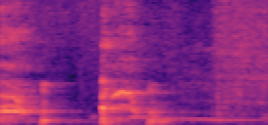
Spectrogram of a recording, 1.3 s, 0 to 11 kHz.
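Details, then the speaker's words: An adult woman, ill for almost 10 days, gives a short cough followed by throat clearing, with her voice audibly affected by the respiratory illness. "euh je pense que 2025 veut ma mort. J'ai vraiment commencé l'année en étant malade et je la termine en étant malade."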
